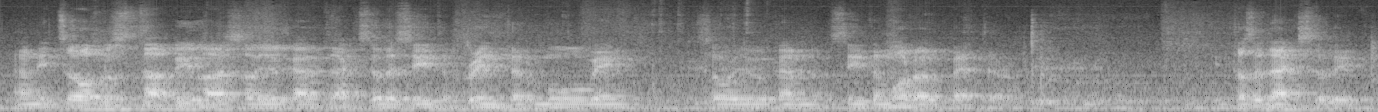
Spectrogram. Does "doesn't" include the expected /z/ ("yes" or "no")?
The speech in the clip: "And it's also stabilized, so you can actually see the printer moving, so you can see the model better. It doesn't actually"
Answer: no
